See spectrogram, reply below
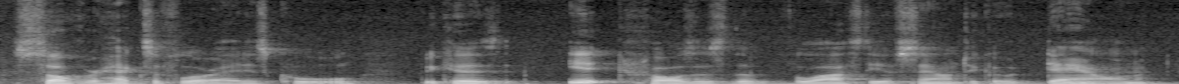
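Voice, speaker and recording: A man who teaches physics, giving a casual recorded mini-lesson in a relaxed, rambling way with many fillers. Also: low voice, normal speed. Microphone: tablet mic.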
